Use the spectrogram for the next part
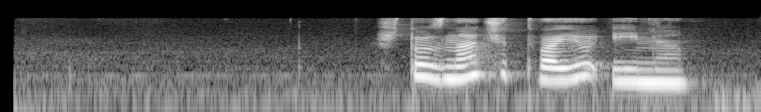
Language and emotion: Russian, neutral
